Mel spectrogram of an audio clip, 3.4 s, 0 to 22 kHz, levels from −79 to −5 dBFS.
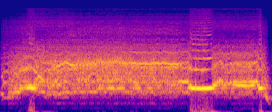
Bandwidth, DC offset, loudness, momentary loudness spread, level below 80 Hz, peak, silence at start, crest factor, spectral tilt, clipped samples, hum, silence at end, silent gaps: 15.5 kHz; under 0.1%; -13 LUFS; 5 LU; -52 dBFS; -4 dBFS; 0 s; 10 dB; 0.5 dB/octave; under 0.1%; none; 0 s; none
